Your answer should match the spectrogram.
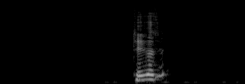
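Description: Near silence, broken by one faint tick about two-thirds of a second in and a brief spoken 'okay' a little after the middle.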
